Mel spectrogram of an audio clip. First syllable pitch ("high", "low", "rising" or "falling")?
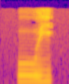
low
